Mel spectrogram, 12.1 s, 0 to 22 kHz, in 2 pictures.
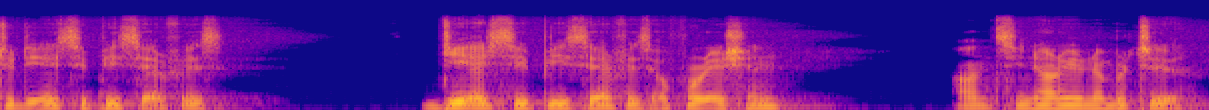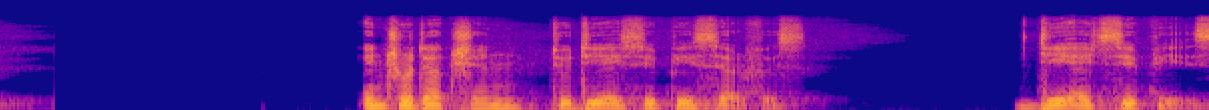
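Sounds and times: person narrating: 0:04.8 - 0:06.0.

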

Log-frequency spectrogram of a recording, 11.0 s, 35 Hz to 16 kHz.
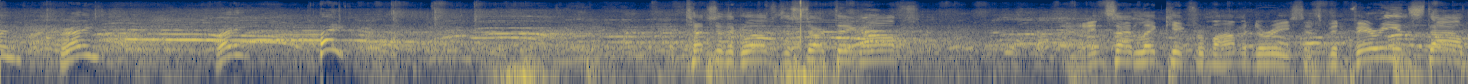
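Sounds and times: crowd cheering and yelling: 0:00.0 - 0:08.7.

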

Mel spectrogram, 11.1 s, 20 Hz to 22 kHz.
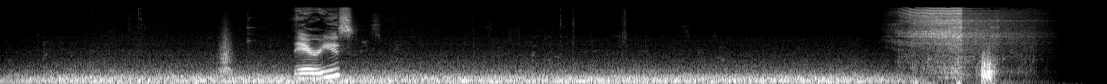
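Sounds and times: jet engine rumble: 0:00.0 - 0:10.4
rushing hiss: 0:08.9 - 0:10.5.

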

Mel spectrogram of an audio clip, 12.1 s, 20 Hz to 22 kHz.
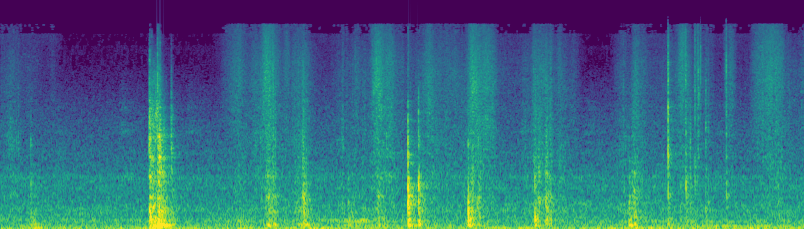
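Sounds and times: clothing rustling: 0:03.3 - 0:12.0.

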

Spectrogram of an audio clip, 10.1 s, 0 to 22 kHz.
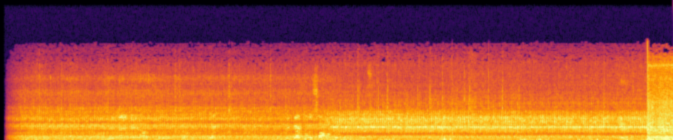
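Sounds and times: diesel engine idling: 0:00.1 - 0:10.0.

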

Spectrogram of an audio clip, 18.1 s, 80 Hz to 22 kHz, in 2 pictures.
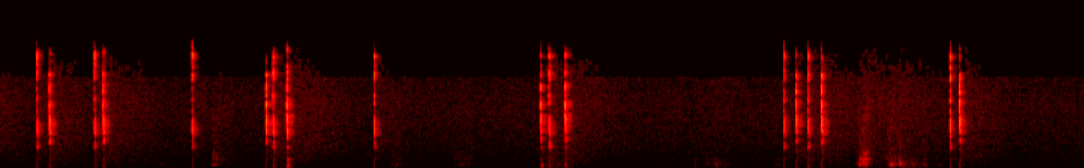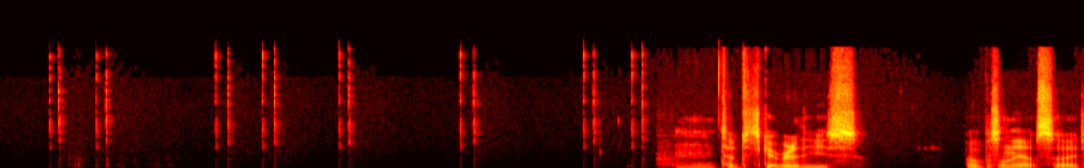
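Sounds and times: computer mouse clicks: 0:00.3 - 0:01.0, 0:01.6 - 0:03.3, 0:04.5 - 0:04.9, 0:06.5 - 0:07.0, 0:07.9 - 0:08.2, 0:09.4 - 0:10.1, 0:10.8 - 0:12.1, 0:12.8 - 0:13.1, 0:13.9 - 0:14.5.

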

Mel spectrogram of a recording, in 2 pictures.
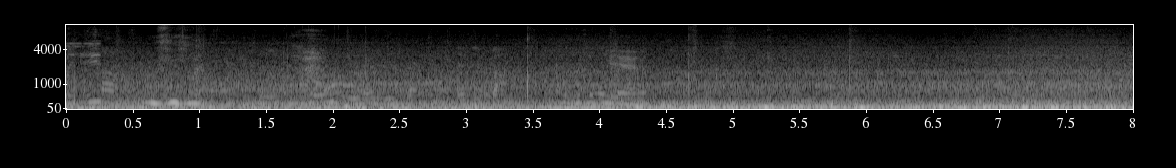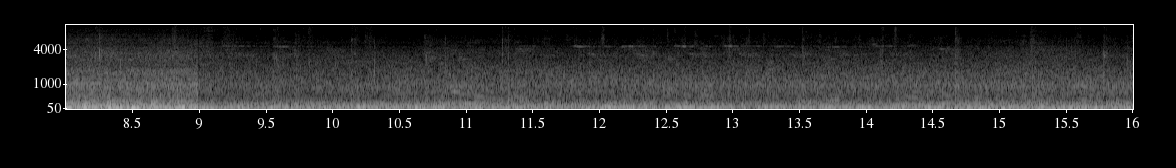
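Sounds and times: low rumble: 0:03.4 - 0:09.0.

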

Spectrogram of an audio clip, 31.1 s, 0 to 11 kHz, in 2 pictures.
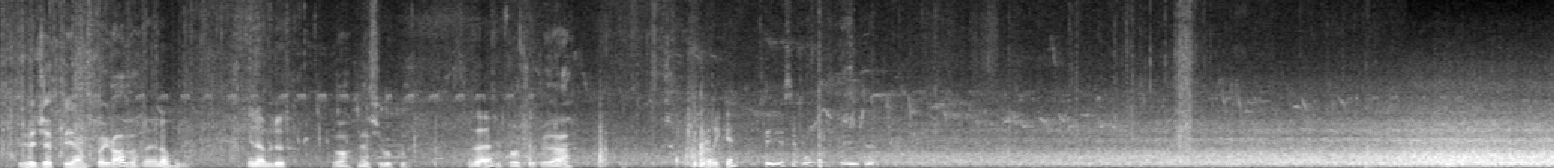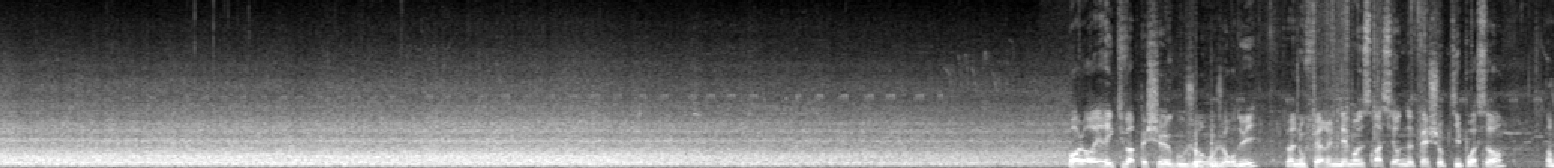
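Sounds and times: freight train rolling past: 0:00.0 - 0:30.0.

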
